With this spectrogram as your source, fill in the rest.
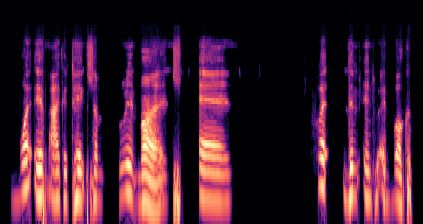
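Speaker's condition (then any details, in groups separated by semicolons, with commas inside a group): Cerebral palsy; from birth, poor hand use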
